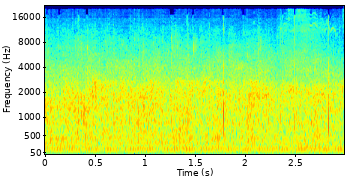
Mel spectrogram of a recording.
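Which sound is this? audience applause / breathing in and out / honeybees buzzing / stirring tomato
audience applause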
